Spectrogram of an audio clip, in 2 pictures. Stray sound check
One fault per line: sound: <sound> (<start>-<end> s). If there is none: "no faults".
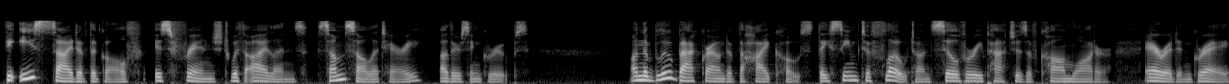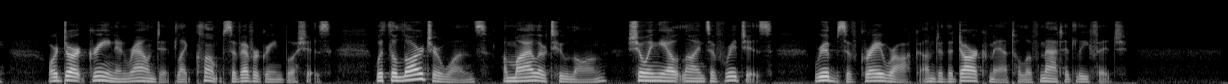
no faults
